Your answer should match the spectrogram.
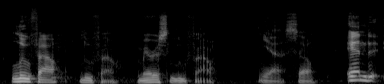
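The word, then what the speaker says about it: Liufau: they got six right now so how you pronounce his last name luou luou Maris luou yeah so and he's I guess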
